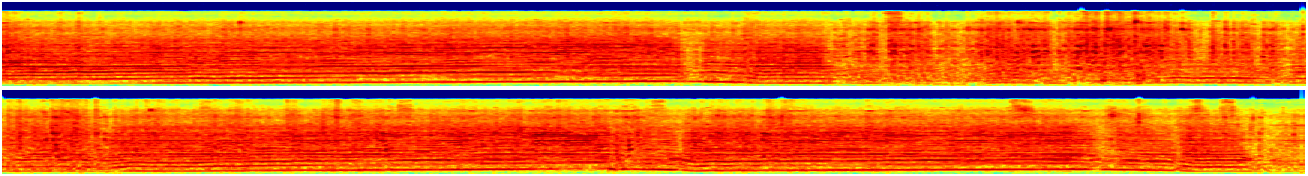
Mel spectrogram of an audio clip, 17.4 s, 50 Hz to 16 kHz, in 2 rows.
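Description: Suzuki Jimny 1300 16-valve four-cylinder engine heard from inside the cabin, pulling hard with revs climbing slowly for several seconds at a time. The revs drop sharply about four and a half seconds in, again around thirteen seconds and near the end.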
